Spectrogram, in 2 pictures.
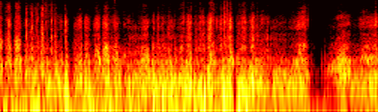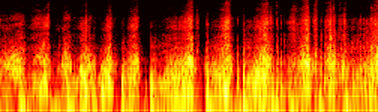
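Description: Long acrylic nails scratch fast across the textured top panel of a small snake-print faux leather handbag. The result is a dense, continuous run of dry, rasping scrapes, heavy in the low end, with a brief pause just past the four-second mark before the quick strokes resume.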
